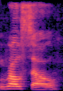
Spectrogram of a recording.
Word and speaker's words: Rosso: It says Stavali Sweet Rosso, or Rosso, if I'm saying that right.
